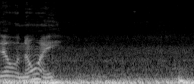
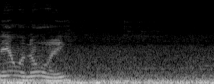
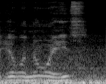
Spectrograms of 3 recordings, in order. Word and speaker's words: Illinois: and we're officially in Illinois and until I met Kelly I always said Illinois I pronounced the S on the end but she corrected me she's from Illinois originally so we're going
